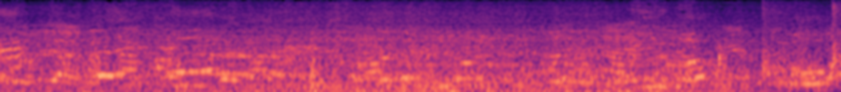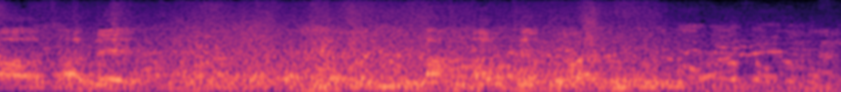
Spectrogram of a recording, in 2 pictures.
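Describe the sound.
Dense crowd chatter from the long line of people waiting to buy train tickets in Lagos, Nigeria, for the train to Kano, many overlapping voices murmuring and calling out, a steady busy hubbub with occasional sharper knocks and clatter.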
